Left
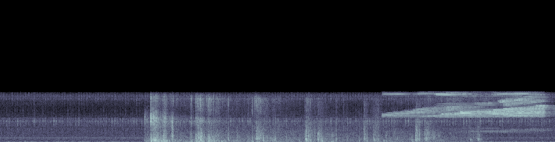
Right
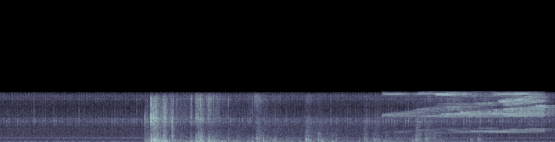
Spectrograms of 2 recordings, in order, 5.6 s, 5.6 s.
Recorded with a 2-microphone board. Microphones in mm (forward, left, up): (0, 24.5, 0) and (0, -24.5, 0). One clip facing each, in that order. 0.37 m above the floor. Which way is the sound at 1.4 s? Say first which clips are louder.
Left 2 dB; 5° left (ahead or behind).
